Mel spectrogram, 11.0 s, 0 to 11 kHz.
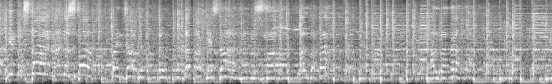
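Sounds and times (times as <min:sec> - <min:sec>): man singing folk song: 0:00.0 - 0:07.7
steady drum rhythm: 0:00.0 - 0:11.0.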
